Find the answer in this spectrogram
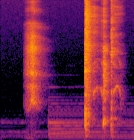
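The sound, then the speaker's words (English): A person clears their throat with a breathy rasp, then lets out three quick, harsh coughs in a row, with no talking. “Had to cough for a moment.”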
